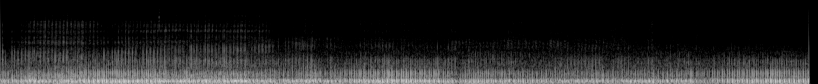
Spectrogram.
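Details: Sleeping Bengal cat named Pebble purring close up, a dense low rumbling vibration pulsing rapidly and evenly throughout, with brief rustles near the start and an abrupt cutoff at the end.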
